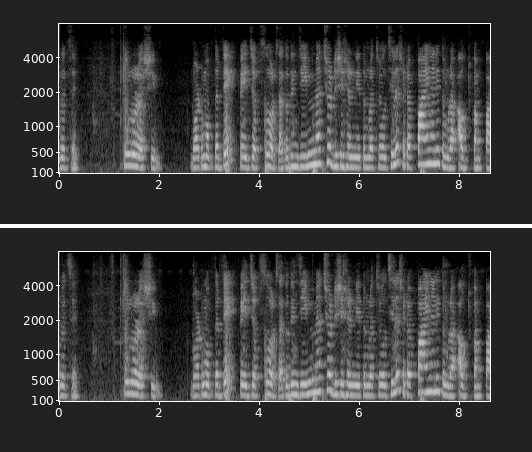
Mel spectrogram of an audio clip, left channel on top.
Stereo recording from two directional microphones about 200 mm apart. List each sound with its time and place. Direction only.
1.5 s speech: 30° left (ahead or behind)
